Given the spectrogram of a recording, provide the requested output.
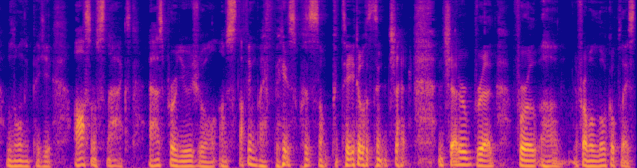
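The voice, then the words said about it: Soft-spoken, quiet voice. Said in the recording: “I'm just soft spoken right now, just the way I am. Or a little bit softer as well.”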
